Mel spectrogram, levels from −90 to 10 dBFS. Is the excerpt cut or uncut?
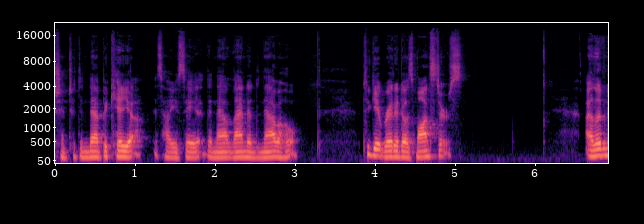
uncut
